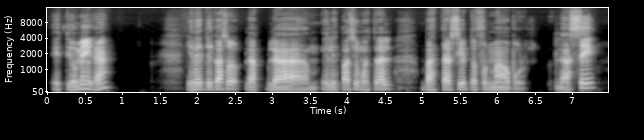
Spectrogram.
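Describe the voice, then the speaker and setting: A man's voice: medium pitch, unhurried. A man teaching an online math lesson, patient and checking in with his students at almost every step. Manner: patient, checks in constantly with tag questions.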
